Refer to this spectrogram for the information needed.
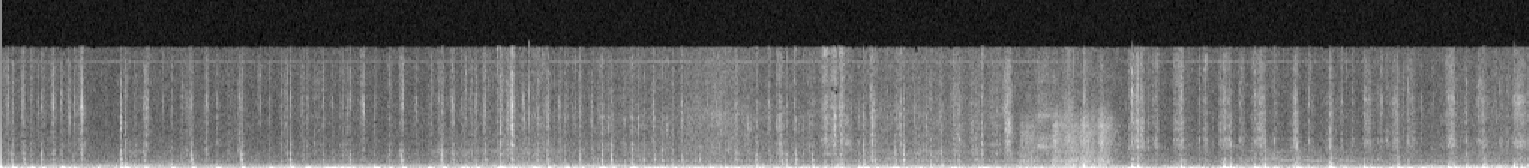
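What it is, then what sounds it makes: Hollow cardboard tube. An empty, hollow brown cardboard tube, held at an angle near the mic, is tapped with fingertips and short nails. It makes a fast, steady stream of soft, dull, hollow taps, mostly low and muffled, with faint brighter clicks from the nails. The taps stop quickly, with almost no ring.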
